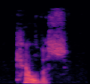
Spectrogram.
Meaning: 1. Lacking most or all of one's hair; bald, hairless 2. Lacking bristles or pappuses
- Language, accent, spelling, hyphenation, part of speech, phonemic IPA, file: English, Received Pronunciation, calvous, calv‧ous, adjective, /ˈkælvəs/, En-uk-calvous.oga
